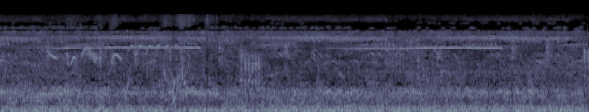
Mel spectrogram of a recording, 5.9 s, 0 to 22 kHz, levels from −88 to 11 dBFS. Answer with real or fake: real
